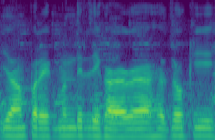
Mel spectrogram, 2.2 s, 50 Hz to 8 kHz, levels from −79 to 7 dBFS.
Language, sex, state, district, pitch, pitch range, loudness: Hindi, male, Haryana, Charkhi Dadri, 120 Hz, 115-120 Hz, -16 LUFS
